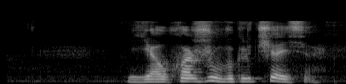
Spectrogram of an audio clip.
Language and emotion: Russian, angry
